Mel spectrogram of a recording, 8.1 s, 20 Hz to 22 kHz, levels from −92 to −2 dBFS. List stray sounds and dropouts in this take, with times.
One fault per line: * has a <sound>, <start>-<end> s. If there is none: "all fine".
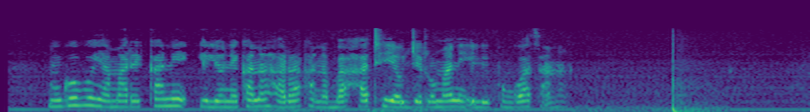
* has a thud, 6.7-7.2 s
